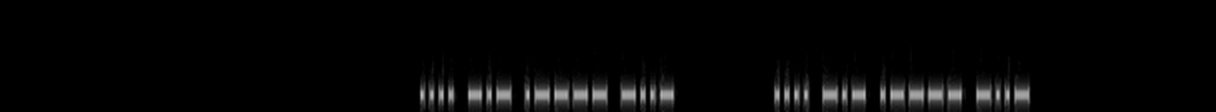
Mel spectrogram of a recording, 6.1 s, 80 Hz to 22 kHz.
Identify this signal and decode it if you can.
Morse code, heard as a keyed tone, about 52 wpm, 700 Hz. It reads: HK1X HK1X
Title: DXCC-100 Call Signs - 4 Characters - Repeated 2x - 50wpm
